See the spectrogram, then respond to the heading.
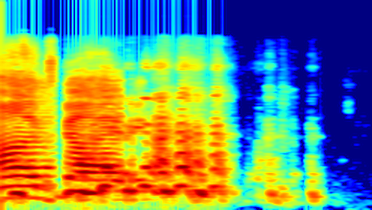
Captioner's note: laughs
